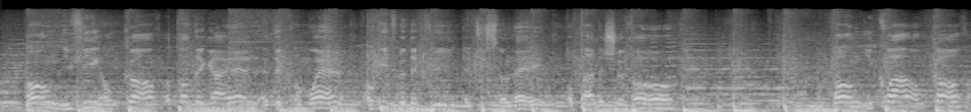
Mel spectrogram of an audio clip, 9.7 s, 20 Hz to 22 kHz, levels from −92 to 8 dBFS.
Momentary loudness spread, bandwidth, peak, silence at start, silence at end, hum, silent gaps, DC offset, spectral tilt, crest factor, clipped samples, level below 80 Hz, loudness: 4 LU; 16 kHz; 0 dBFS; 0 s; 0 s; none; none; under 0.1%; -5.5 dB/octave; 14 dB; under 0.1%; -20 dBFS; -14 LUFS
